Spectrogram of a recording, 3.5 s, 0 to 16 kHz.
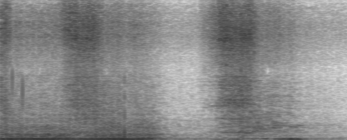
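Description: The engine of a 1994 Holiday Rambler 460 motorhome revs up, a steady low drone giving way to two loud surging bursts with a brief dip between them, heard up close with no voices.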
